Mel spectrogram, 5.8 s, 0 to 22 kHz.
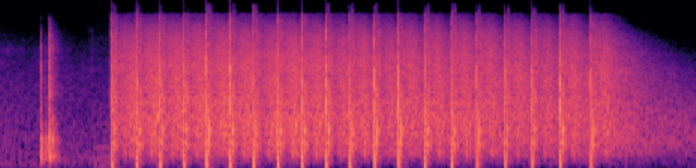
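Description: A Sig P322 .22LR pistol fires Fiocchi high velocity rounds in a fast, even string of about twenty sharp cracks, after one earlier shot, loud and close, with a ringing tail after the last shot.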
